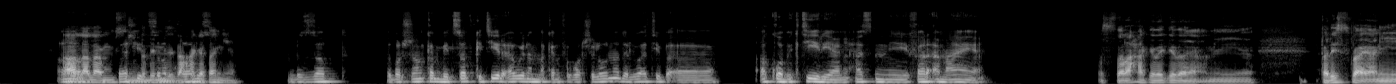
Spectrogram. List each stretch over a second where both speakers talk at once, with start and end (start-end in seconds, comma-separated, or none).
0.6-2.2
